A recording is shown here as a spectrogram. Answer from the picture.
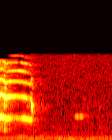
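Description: A young cockerel crowing: one short, high-pitched crow with a wavering, slightly falling pitch that cuts off about two-thirds of a second in.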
